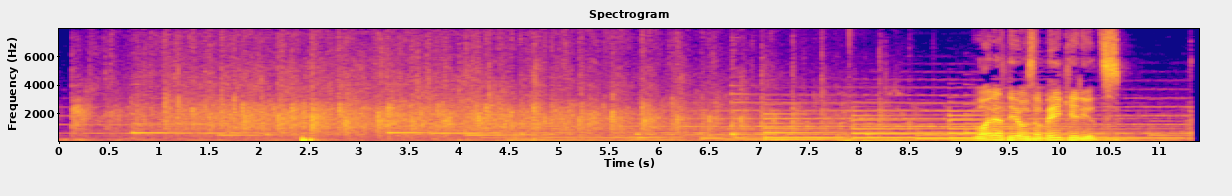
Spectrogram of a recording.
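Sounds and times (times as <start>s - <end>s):
audience clapping: 0.0s - 9.1s
sustained keyboard notes: 0.0s - 11.3s
speech: 9.2s - 10.7s.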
